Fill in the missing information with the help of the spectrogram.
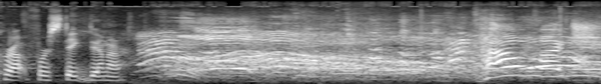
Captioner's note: audience jeering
